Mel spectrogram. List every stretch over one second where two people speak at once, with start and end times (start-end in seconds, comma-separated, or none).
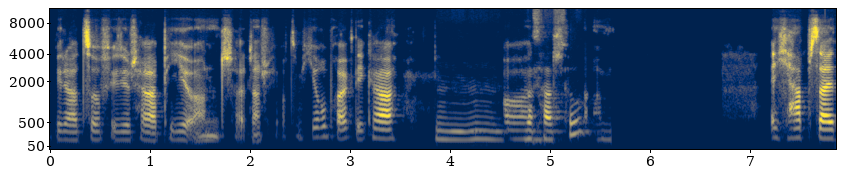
none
